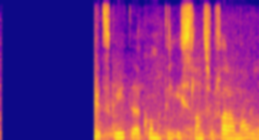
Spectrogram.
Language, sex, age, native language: Icelandic, female, 18-19, Icelandic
